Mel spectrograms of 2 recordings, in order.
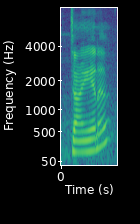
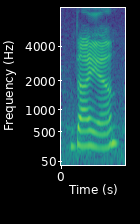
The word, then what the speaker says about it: Diane: And on our way out, I came across this cosplay model who is currently playing Diana. Diane. Diane. See, I said it wrong.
